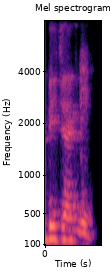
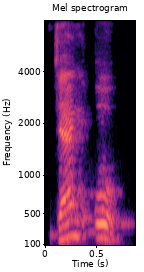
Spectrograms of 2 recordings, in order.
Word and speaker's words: Django: ऐसे ही बोलते हैं डी जेंगो। क्या बोलते हैं इसको? हम जेंगो कहते हैं। लिखा हुआ पैरापॉइंट पढ़ लिया आप लोगों ने? क्या बोलते हैं इसको हम? जैंग ओ, डी साइलेंट।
